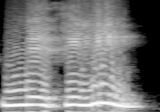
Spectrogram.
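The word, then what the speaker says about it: נפיל: y pH intermedia nepil se pronuncia nefil en el original hebreo esta palabra en su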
